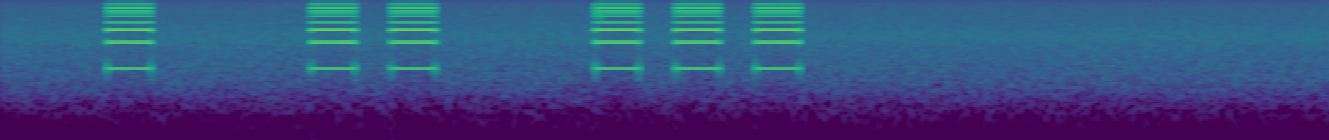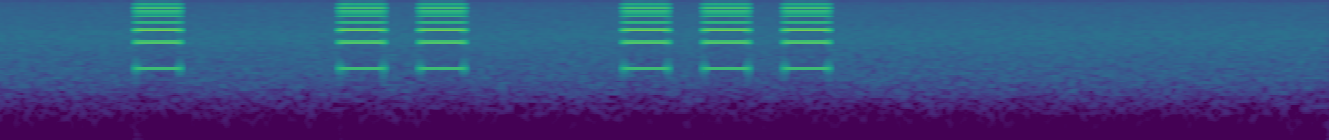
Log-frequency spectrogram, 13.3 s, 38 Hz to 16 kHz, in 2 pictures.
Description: Beep code, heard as beeps from a small speaker, played twice, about 850 Hz. 1-2-3. In Phoenix BIOS tables: DMA page register failure.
